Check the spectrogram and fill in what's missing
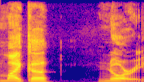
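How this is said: There is a pause between the two names.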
